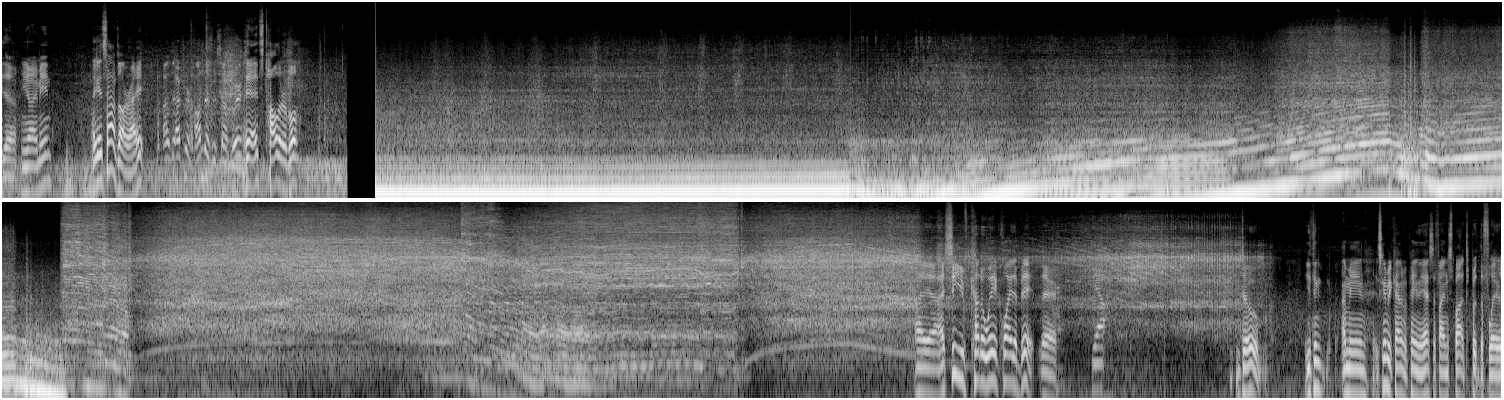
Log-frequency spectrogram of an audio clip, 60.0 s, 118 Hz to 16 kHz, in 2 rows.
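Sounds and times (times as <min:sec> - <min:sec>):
car engine revving: 0:07.5 - 0:55.4
power tool whirring: 0:31.2 - 0:55.5.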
